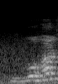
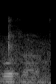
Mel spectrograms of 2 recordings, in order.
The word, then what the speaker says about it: Bohr's: बोहर्स भी बहुत लोग पढ़ता है, हमको कंफर्टेबल फील नहीं होता है बोहर्स पढ़ने में, ठीक है। एच हम उच्चारण नहीं करते हैं, प्रोनाउंसिएशन नहीं करते हैं, बोर्स पढ़ते हैं, ठीक है।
